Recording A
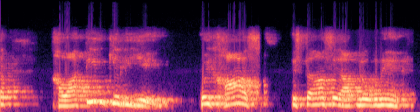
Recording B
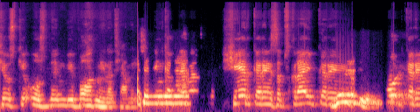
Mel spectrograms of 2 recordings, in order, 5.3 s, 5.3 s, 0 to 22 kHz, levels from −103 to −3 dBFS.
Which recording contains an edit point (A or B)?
B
